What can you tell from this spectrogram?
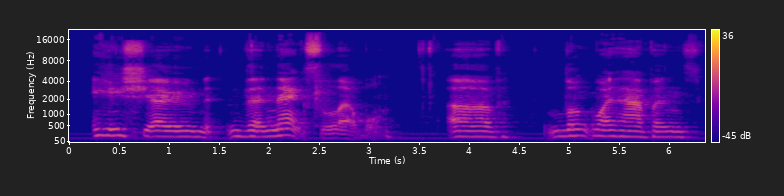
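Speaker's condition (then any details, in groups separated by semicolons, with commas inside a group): ALS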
